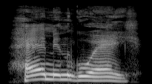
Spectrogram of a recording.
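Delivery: very slow, drawn-out announcement; proud. A narrator's reading. Classmate names his author to Tasya, proudly. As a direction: stretch the name out with pride. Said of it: "гордо отозвался тот".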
